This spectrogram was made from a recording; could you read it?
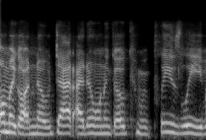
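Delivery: put-on panicked voice. Retelling begging a dad to leave before a first speech, imitating own panicked plea.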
